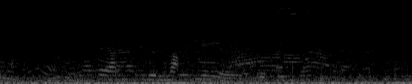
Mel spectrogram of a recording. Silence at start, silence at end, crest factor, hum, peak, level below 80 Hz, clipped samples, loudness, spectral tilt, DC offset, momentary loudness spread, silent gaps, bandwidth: 0 s; 0 s; 12 dB; none; -36 dBFS; -50 dBFS; under 0.1%; -51 LUFS; -6.5 dB/octave; under 0.1%; 3 LU; none; 16.5 kHz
